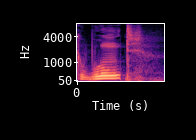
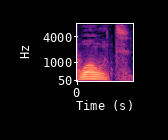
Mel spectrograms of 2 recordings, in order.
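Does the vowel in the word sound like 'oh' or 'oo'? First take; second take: oo; oh. First: The vowel sounds like 'oo', as in woo. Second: The vowel is the usual 'oh' sound. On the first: "like W, like woo, like won't" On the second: "Instead of won't"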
